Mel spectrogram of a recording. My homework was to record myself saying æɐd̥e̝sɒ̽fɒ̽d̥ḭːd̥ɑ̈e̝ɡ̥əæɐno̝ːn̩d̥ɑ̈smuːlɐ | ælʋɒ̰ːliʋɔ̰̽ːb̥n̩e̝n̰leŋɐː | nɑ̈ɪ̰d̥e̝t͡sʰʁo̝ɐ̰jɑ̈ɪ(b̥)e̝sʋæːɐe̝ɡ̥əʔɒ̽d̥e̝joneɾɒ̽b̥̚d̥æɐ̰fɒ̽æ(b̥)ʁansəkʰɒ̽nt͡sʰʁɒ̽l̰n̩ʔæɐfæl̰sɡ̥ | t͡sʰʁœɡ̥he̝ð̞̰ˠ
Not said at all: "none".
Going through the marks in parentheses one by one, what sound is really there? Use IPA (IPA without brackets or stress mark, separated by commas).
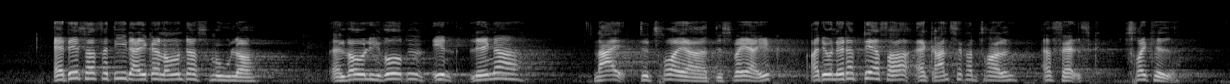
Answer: d̥, ɡ̥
